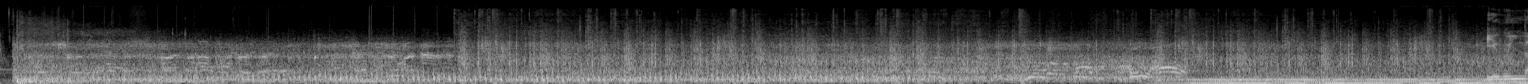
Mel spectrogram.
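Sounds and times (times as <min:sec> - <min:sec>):
chaotic crowd noise: 0:00.0 - 0:04.5, 0:10.0 - 0:15.2
helicopter flying overhead: 0:00.0 - 0:15.2
sharp bangs: 0:00.0 - 0:15.2.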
